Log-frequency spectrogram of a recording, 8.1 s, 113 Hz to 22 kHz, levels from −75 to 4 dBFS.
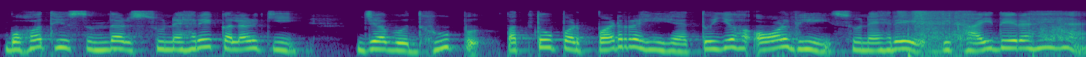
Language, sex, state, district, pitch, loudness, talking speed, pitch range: Hindi, female, Bihar, West Champaran, 240 Hz, -16 LUFS, 160 wpm, 225-265 Hz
